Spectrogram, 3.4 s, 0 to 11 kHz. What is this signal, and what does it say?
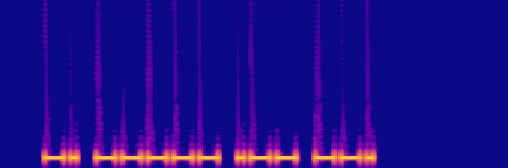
Morse code, heard as a keyed tone, about 35 wpm, 700 Hz. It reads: N0WG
